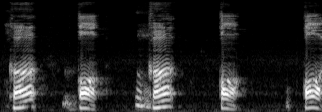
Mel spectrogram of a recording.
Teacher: Huruf qaf ini keluarnya aqsal lisan. Ya, aqsal lisan, lisan bagian belakang, ma'al hanakil lahmi, ya, bersama dengan al-hanak, ya, langit-langit di sini yang lahmi, yang daging, yang lembut.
